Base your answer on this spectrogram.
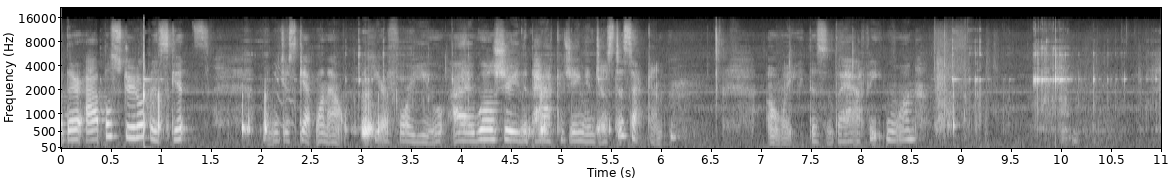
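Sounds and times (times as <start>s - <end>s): glass jar clinking: 0.8s - 1.2s, 1.8s - 3.8s, 8.8s - 11.0s.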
